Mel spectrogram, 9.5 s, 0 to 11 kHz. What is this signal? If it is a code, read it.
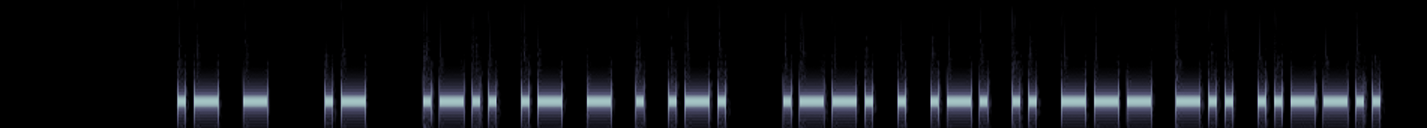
Morse code, heard as a keyed tone, about 22 wpm, 700 Hz. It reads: AT A LATER PERIOD?
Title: Sentences from Top 1000 Words - Review Part 5 - 22wpm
